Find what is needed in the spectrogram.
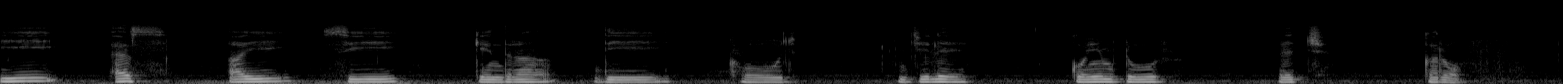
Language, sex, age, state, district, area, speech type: Punjabi, male, 45-60, Punjab, Fazilka, rural, read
